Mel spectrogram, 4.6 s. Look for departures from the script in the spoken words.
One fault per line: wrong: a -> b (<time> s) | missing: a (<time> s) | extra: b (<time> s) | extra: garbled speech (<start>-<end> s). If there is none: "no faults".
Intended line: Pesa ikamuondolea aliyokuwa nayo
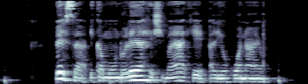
extra: heshima yake (2.2 s)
